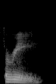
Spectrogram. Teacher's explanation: that th sound at the beginning of the word three that's a fricative um because there's not a complete closure there's still some restriction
